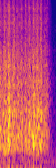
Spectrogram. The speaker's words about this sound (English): That's the sound of jelly bellies being put away.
